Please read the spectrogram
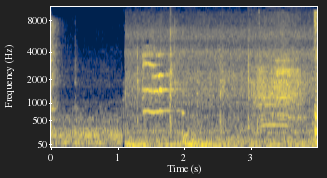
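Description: A metronome clicks once or twice as a cat paws at it. Then a cat meows once, about a second and a half in, with a fainter call near the end.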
